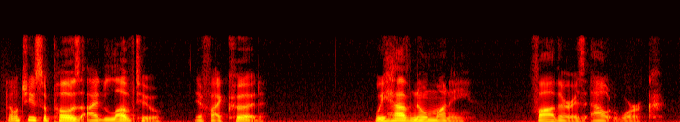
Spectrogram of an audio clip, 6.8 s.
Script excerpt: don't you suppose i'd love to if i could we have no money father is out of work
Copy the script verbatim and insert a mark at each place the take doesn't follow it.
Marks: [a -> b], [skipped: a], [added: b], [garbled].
don't you suppose i'd love to if i could we have no money father is out [skipped: of] work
